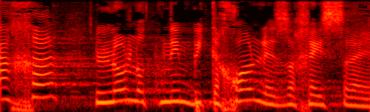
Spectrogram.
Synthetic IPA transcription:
aχa | lo̞no̞tnimbitaχo̞nlezʁaχe̞jisʁae

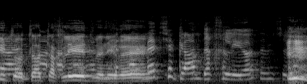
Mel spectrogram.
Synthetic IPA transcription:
t̪ot̪at̪aχlit̪veniʁemet̪ʃeɡamt̪aχlijot

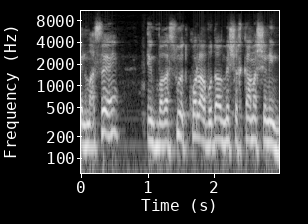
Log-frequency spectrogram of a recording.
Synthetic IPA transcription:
elemaːse̞ | emkvaʁasue̞tko̞laːvo̞d̪abemeʃe̞χkamaʃanim

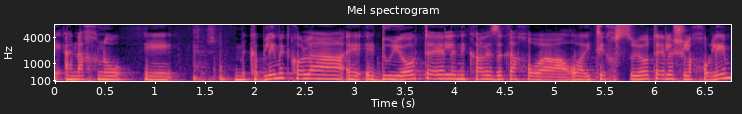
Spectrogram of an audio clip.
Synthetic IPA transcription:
ʔanaχnue | me̞kɐblime̞tkʰo̞laʔedujo̞tae̞lenikʁalezekaχo̞aoaitjaχsujo̞tae̞le̞ʃe̞laχo̞lim

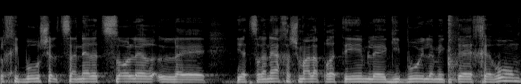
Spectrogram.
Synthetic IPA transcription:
lχibuʁʃe̞lt͡sane̞ʁetso̞le̞ʁle | jat͡sʁaneaχaʃmalhapʁat̪iimleɡibujle̞mikʁe̞χeʁum

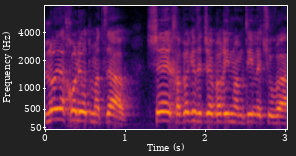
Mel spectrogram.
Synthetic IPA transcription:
lo̞jaχo̞lijo̞t̪mat͡sav | ʃe̞χavekeset͡ʃabaʁimːamt̪imlet͡ʃuva

